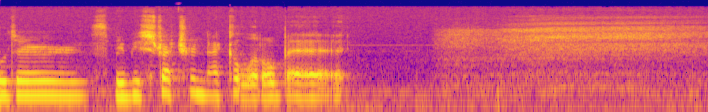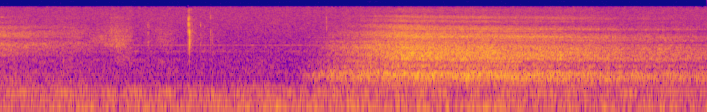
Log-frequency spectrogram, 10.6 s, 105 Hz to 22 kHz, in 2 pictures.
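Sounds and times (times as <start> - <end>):
speech: 0.0 - 2.7
deep breathing in through the nose and out through the mouth: 3.2 - 6.3, 7.6 - 10.6.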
